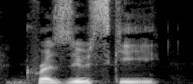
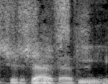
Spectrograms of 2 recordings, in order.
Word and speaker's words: Krzyzewski: So he says, a little while back, pronounced Duke Basketball's head coach, Coach K's name as Krasuski, but it's actually Krzyzewski.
